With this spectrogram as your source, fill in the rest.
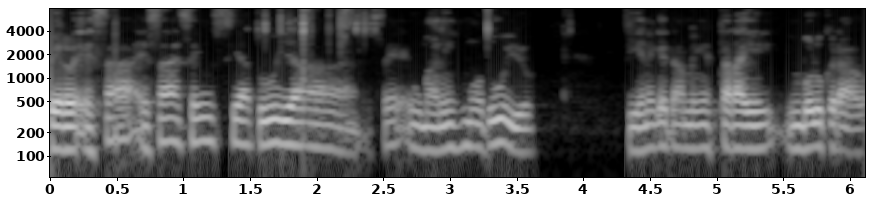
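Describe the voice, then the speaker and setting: At a fairly slow pace, a man talks in a dark, mellow tone with ordinary pitch variation against a quiet background. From Panama. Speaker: photographer; podcast guest. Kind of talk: casual interview chat. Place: home room.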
